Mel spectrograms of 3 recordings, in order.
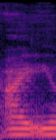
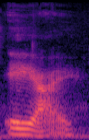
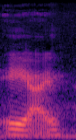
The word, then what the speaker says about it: Ai: I would think I was calling it IE last time but I think it's AI I think you say AI anyway everybody seems to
